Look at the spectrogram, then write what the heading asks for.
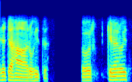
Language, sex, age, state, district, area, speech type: Punjabi, male, 30-45, Punjab, Faridkot, urban, conversation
